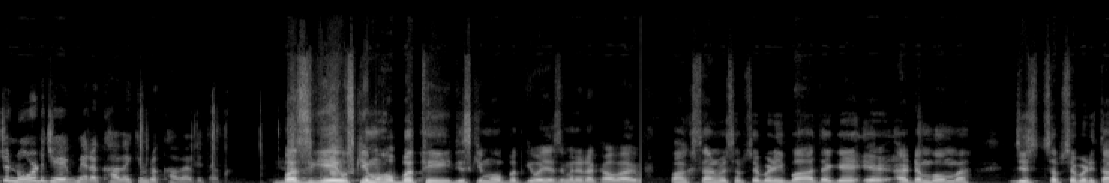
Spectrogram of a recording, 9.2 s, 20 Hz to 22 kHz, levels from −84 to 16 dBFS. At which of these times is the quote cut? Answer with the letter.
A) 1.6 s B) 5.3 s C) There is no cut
B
